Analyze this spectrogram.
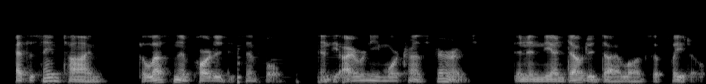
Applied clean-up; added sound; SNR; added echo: neural mask model DeepFilterNet 3.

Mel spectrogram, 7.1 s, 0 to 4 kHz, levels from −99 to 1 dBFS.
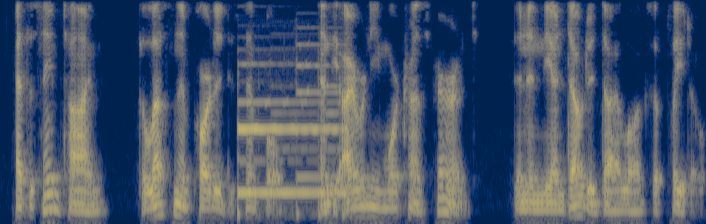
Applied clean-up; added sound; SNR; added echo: none; Electric guitar; -1 dB; none.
